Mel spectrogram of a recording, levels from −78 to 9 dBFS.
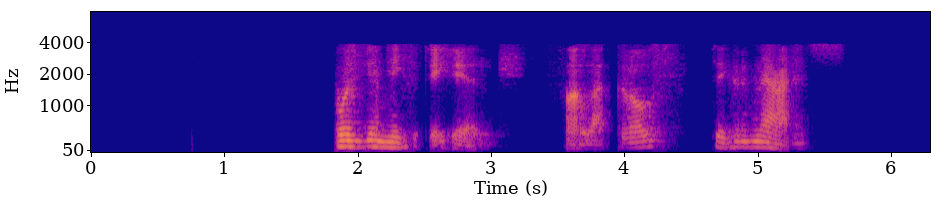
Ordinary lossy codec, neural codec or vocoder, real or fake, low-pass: AAC, 16 kbps; codec, 16 kHz, 0.5 kbps, X-Codec, HuBERT features, trained on general audio; fake; 7.2 kHz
